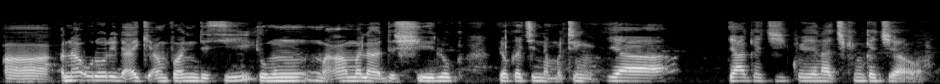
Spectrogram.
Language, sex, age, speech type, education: Hausa, male, 30-45, spontaneous, tertiary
